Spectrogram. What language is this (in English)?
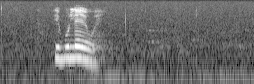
Swati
